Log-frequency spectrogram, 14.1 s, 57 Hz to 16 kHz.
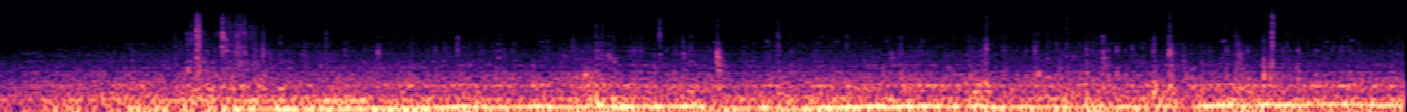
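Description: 1994 Ford Explorer's 4.0-litre V6 running steadily under way through soft snow, a continuous low drone. Scattered sharp knocks and clicks come through it, a cluster about two seconds in.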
